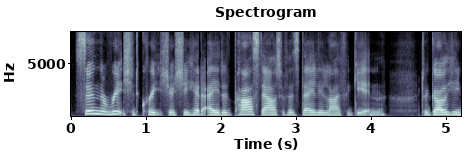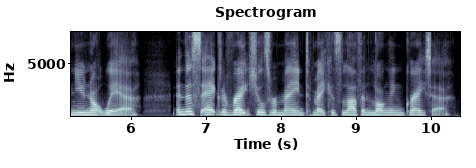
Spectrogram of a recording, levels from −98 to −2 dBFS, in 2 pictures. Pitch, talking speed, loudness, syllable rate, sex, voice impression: 205 Hz, 190 wpm, -19 LUFS, 4.9 syllables/s, female, feminine, slightly gender-neutral, slightly young, slightly adult-like, thin, tensed, slightly weak, bright, slightly hard, very clear, fluent, slightly raspy, cute, slightly intellectual, refreshing, sincere, slightly calm, very friendly, reassuring, slightly unique, wild, slightly sweet, lively, slightly kind, slightly intense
